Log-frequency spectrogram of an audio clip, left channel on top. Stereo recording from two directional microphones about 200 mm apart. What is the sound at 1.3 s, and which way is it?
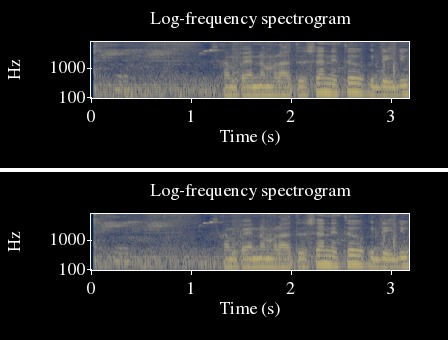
Speech, 5° left (ahead or behind).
